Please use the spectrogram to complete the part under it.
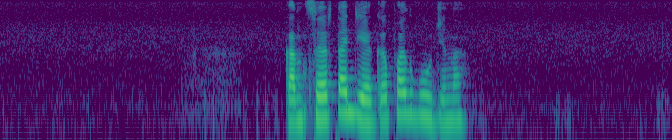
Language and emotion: Russian, neutral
